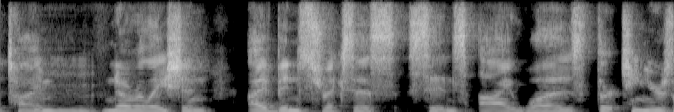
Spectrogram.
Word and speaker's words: Srixis: get to be like it's pronounced like strix but without the t so it's it's actually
